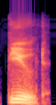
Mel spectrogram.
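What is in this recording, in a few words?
"butte", American English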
